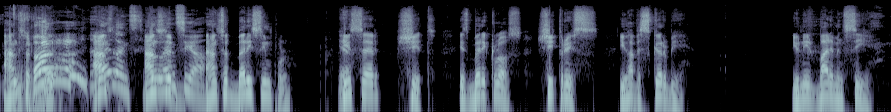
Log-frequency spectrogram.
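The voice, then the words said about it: Put-on Puerto Rican accent. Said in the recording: “your accent is so... so Puerto Rican ... I'm making fun of our accent”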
